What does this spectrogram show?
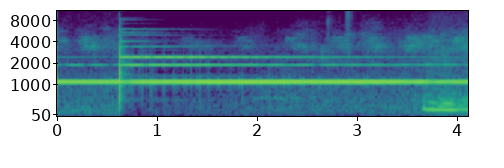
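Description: A small 7 kg bell struck once, tuned to C-sharp 4, with a sharp clang that rings into a bright, steady sustained tone fading only slightly over several seconds.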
